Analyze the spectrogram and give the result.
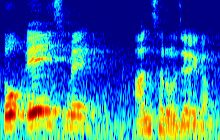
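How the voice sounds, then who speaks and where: A man's voice: high-pitched, sing-song, a little slow. A male English teacher going over mock test answers in a classroom, constantly putting questions to the class and answering them himself. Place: classroom with students. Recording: echoey hall with faint background hum.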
